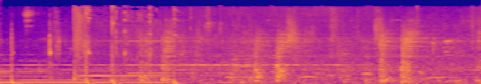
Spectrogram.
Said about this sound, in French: Nous sommes en Ukraine, dans le train médicalisé affrété par MSF pour évacuer les blessés depuis les régions proches de la ligne de front dans l'est du pays, vers les villes plus sûres de l'ouest, un millier de kilomètres plus loin.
